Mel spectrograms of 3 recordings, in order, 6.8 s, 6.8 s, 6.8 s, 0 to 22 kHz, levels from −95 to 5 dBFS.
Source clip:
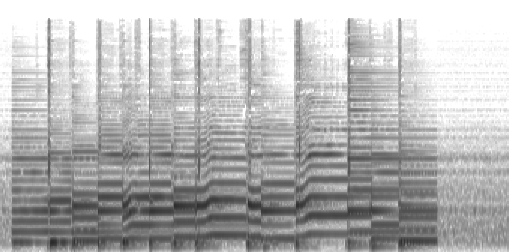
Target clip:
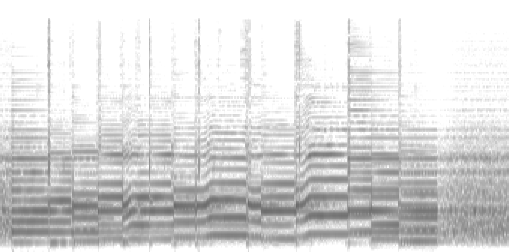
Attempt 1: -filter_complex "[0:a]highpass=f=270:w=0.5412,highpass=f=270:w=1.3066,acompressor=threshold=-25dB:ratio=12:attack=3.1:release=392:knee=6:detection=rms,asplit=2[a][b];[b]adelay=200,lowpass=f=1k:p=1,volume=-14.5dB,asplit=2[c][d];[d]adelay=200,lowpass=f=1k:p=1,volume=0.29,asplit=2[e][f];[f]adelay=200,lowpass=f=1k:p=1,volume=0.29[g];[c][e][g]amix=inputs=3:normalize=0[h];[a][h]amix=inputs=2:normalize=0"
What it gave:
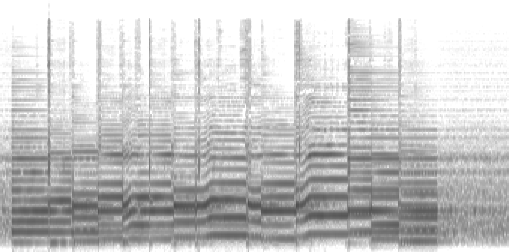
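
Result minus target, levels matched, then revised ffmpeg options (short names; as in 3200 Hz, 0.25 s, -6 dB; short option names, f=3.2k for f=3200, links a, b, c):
compressor: peak gain reduction -10.5 dB
-filter_complex "[0:a]highpass=f=270:w=0.5412,highpass=f=270:w=1.3066,acompressor=threshold=-36.5dB:ratio=12:attack=3.1:release=392:knee=6:detection=rms,asplit=2[a][b];[b]adelay=200,lowpass=f=1k:p=1,volume=-14.5dB,asplit=2[c][d];[d]adelay=200,lowpass=f=1k:p=1,volume=0.29,asplit=2[e][f];[f]adelay=200,lowpass=f=1k:p=1,volume=0.29[g];[c][e][g]amix=inputs=3:normalize=0[h];[a][h]amix=inputs=2:normalize=0"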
